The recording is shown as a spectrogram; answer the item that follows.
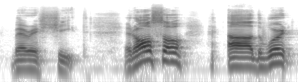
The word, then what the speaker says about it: bereshit: just said genesis means bearish sheet or the beginning exodus le if you want to know what bereshith is uh b e r e s h e e t very sheet it also uh the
